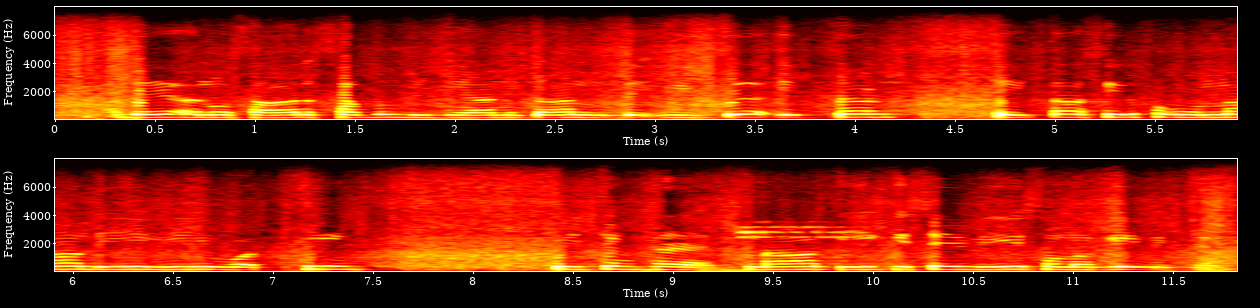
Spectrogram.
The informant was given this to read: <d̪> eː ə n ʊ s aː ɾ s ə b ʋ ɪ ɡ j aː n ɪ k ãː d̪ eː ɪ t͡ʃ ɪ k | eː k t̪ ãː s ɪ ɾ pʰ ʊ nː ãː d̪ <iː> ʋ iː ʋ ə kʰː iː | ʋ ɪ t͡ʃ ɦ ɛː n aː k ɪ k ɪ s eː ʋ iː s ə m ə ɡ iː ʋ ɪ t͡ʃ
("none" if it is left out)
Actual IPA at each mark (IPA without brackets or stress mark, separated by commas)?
d̪, iː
